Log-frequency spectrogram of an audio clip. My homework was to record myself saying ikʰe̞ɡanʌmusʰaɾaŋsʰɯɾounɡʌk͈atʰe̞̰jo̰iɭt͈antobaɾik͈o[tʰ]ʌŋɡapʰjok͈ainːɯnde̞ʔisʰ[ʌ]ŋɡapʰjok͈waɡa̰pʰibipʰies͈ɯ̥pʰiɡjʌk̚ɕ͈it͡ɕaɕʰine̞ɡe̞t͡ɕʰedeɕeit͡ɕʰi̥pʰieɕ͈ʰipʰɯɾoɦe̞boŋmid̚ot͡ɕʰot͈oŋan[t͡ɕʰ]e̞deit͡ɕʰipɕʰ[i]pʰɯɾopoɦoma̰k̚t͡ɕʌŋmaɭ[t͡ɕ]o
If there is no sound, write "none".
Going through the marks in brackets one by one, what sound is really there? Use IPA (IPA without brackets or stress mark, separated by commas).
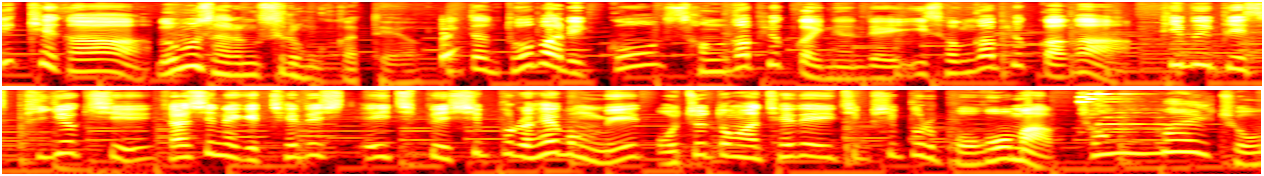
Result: sʰ, ʌ, t͡ɕʰ, i, t͡ɕ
